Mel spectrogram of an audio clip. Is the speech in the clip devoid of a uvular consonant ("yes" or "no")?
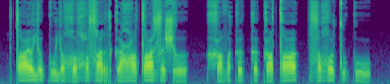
no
